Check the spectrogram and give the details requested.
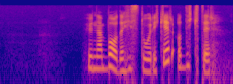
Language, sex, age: Norwegian, female, 25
